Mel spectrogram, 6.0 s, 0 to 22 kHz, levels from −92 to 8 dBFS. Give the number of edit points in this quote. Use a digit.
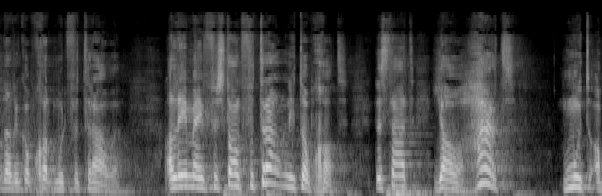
1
